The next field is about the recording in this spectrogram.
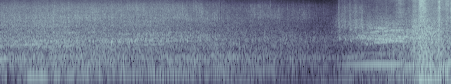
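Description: A car pulls away in the darkness, its engine and tire noise holding steady and then swelling louder near the end, with no voices.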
